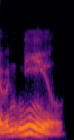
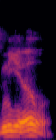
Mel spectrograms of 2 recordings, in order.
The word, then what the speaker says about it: Neil: it yeah Neil and I realized that when I first said it it broke into um two syllables it was Neil and I was like that doesn't feel true that that feels broken it doesn't feel whole and and very kindly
